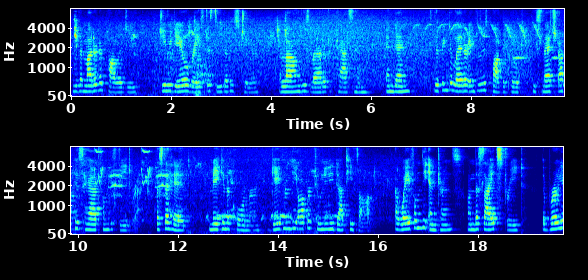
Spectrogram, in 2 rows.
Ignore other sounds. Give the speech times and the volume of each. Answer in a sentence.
The speech can be heard from 0.0 to 19.6 s, at a steady volume.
